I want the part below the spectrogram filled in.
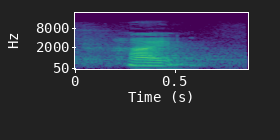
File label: "do", Nukuoro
